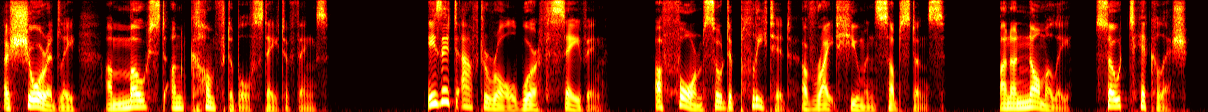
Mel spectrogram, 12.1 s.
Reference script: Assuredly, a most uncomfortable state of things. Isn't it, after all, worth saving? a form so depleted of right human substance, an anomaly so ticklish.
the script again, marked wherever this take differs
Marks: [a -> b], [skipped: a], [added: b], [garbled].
Assuredly, a most uncomfortable state of things. [Isn't -> Is] it, after all, worth saving? a form so depleted of right human substance, an anomaly so ticklish.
